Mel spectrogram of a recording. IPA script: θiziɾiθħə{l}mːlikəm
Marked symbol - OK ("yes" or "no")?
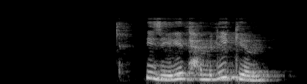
no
